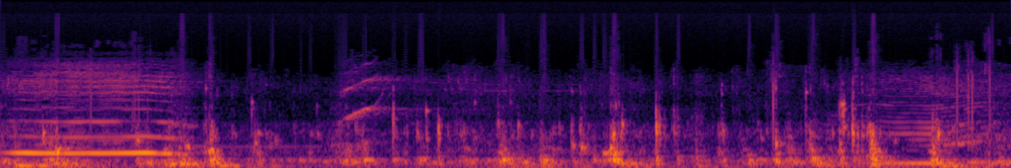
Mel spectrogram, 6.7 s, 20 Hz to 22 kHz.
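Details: Underwater humpback whale song from the Ogasawara Islands, 23 February 2021, near a mother, calf and escort: a long steady tonal moan, then short upsweeping squeals and grunts over a crackling, bubbly background.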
